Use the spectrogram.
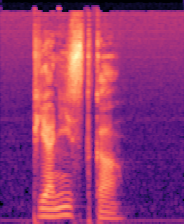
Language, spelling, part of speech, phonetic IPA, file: Polish, pianistka, noun, [pʲjä̃ˈɲistka], Pl-pianistka.ogg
